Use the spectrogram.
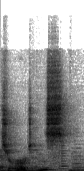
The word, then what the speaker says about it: chirurgeon: This has been verified through several medical reports and qualified chirurgeons. Chirurgeons? How do you pronounce that? Chirurgeon. Pronunciation. Oh. Well, I had that wrong.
